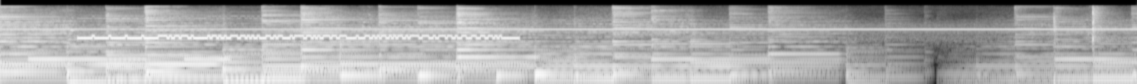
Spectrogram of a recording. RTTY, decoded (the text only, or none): DARUBER MUSSEN WIR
